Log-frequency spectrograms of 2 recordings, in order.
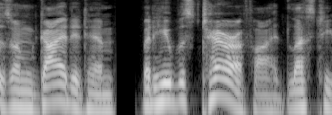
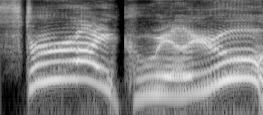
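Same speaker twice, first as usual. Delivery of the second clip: loud angry bellow, very high-pitched, roaring fury; 8 dB louder than usual. Narrator reads a character's line as another character flees, bellowing. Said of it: "Podrang bellowed".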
